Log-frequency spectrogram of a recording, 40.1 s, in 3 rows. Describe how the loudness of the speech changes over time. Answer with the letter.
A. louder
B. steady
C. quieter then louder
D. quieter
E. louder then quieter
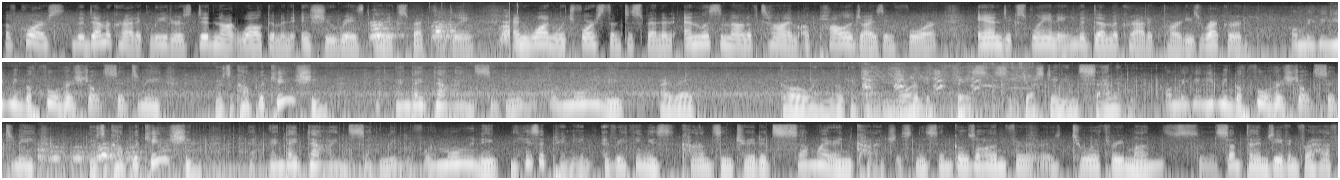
B.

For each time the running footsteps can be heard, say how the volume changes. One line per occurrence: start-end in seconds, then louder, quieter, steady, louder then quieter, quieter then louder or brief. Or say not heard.
not heard.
